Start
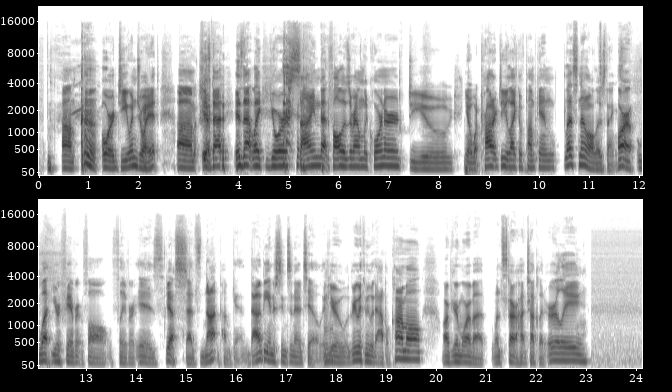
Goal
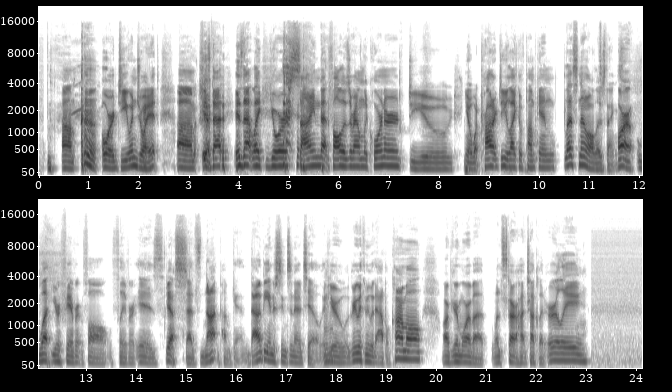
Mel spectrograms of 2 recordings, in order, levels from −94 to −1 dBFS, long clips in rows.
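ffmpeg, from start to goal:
-filter_complex "[0:a]asettb=1/sr,asplit=3[a][b][c];[a]atrim=end=18.534[d];[b]atrim=start=18.53:end=19.11,asetpts=PTS-STARTPTS,afade=t=in:d=0.004:c=qsin,afade=t=out:st=0.576:d=0.004:c=qsin,bandreject=f=4k:w=5.3[e];[c]atrim=start=19.106[f];[d][e]acrossfade=d=0.004:c1=hsin:c2=qsin[g];[g][f]acrossfade=d=0.004:c1=qsin:c2=hsin"

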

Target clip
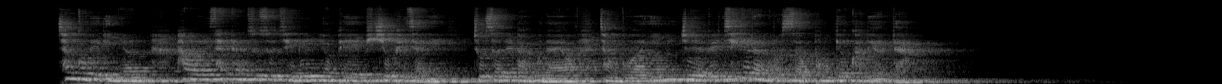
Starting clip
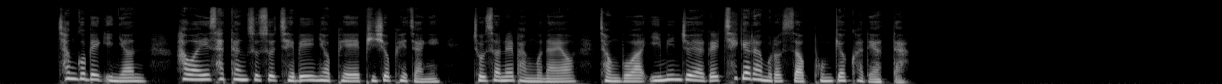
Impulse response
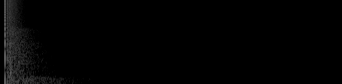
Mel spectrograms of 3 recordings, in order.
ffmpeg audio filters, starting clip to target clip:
-filter_complex "[0:a]agate=range=-15dB:threshold=-55dB:ratio=16:detection=peak,acontrast=50,aeval=exprs='sgn(val(0))*max(abs(val(0))-0.00224,0)':c=same,highshelf=f=2.5k:g=12,acontrast=71,alimiter=limit=-22.5dB:level=0:latency=1:release=58,asettb=1/sr,asplit=3[a][b][c];[a]atrim=end=1.104[d];[b]atrim=start=1.1:end=3.23,asetpts=PTS-STARTPTS,afade=t=in:d=0.004:c=qsin,afade=t=out:st=2.126:d=0.004:c=qsin,equalizer=f=7k:w=1.3:g=-11.5[e];[c]atrim=start=3.226[f];[d][e]acrossfade=d=0.004:c1=hsin:c2=qsin[g];[g][f]acrossfade=d=0.004:c1=qsin:c2=hsin[h];[1:a]atrim=start_sample=2205,asetrate=32193,aresample=44100[i];[h][i]afir=irnorm=-1:irlink=0,volume=-7.5dB"

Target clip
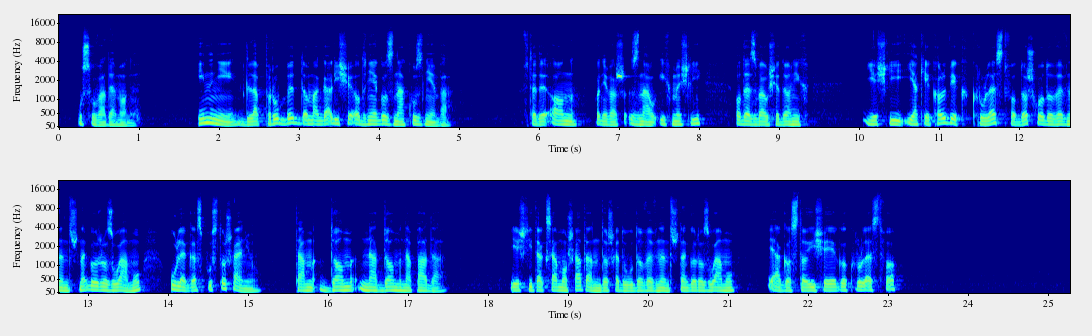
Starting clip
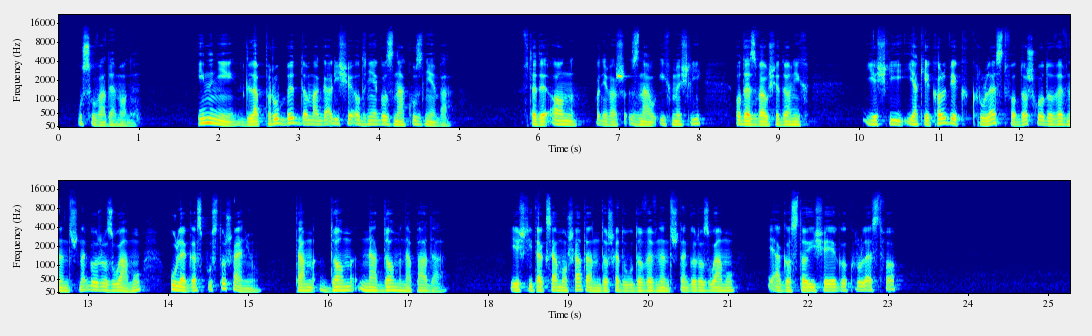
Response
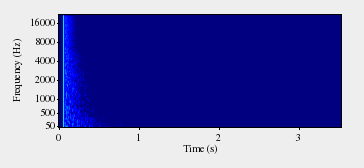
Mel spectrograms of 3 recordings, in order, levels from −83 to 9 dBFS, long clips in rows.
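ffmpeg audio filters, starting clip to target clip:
-filter_complex "[0:a]asettb=1/sr,asplit=3[a][b][c];[a]atrim=end=18.304[d];[b]atrim=start=18.3:end=20.35,asetpts=PTS-STARTPTS,afade=t=in:d=0.004:c=qsin,afade=t=out:st=2.046:d=0.004:c=qsin,agate=range=-33dB:threshold=-30dB:ratio=3:detection=peak[e];[c]atrim=start=20.346[f];[d][e]acrossfade=d=0.004:c1=hsin:c2=qsin[g];[g][f]acrossfade=d=0.004:c1=qsin:c2=hsin,alimiter=limit=-19.5dB:level=0:latency=1:release=84,volume=-6.5dB"

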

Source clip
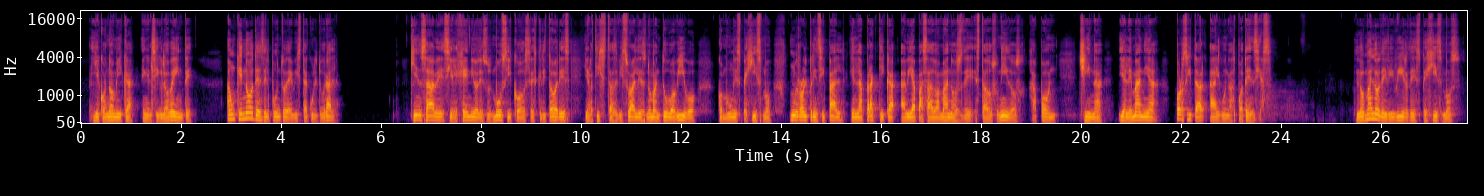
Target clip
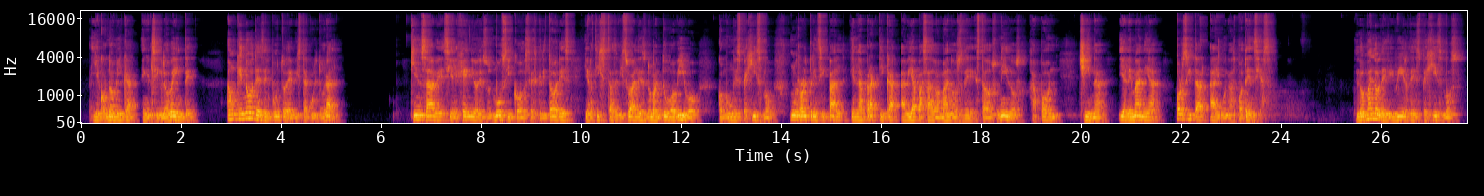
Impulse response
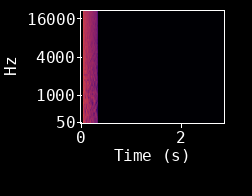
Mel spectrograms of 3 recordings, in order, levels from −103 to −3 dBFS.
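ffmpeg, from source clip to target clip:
-filter_complex "[0:a]asplit=2[a][b];[1:a]atrim=start_sample=2205,atrim=end_sample=6615,lowshelf=f=410:g=9[c];[b][c]afir=irnorm=-1:irlink=0,volume=-6.5dB[d];[a][d]amix=inputs=2:normalize=0,adynamicequalizer=threshold=0.00794:dfrequency=4200:dqfactor=0.7:tfrequency=4200:tqfactor=0.7:attack=5:release=100:ratio=0.375:range=3:mode=cutabove:tftype=highshelf,volume=-3dB"

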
